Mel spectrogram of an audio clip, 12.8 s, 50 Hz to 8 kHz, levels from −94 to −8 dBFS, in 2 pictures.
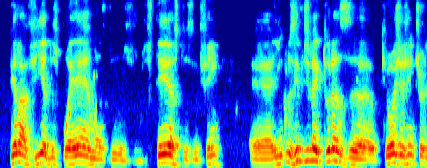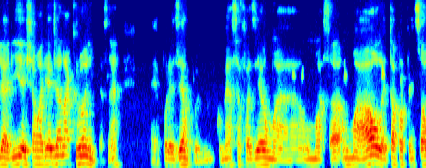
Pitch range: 120-155 Hz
